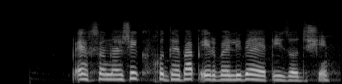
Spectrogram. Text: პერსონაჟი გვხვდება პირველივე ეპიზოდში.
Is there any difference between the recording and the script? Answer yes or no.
no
